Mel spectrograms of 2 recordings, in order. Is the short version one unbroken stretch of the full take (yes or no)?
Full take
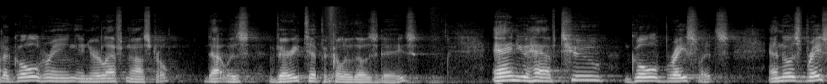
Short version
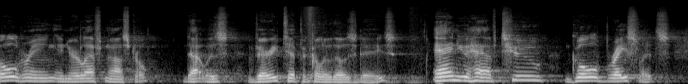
no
